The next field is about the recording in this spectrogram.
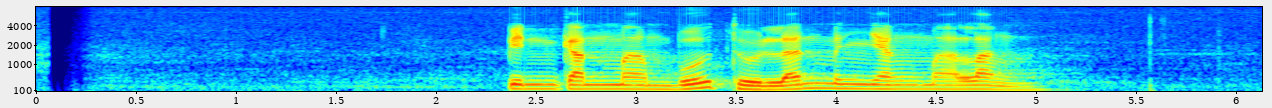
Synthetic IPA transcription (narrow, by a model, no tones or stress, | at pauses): pinkanmambod̪̥o̤lanməɲaŋmalaŋ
